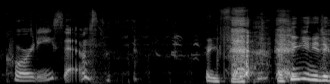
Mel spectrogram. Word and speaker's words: cordyceps: do you say it cordyceps chord Corte as opposed to core D got it coreyceps cordyceps I think you need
